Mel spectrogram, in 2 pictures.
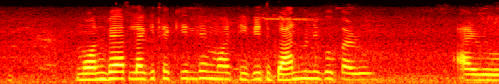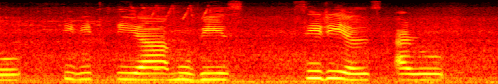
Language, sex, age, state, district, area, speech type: Assamese, female, 18-30, Assam, Kamrup Metropolitan, urban, spontaneous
